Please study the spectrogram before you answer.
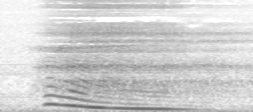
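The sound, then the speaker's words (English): A single audible exhale through the mouth during a guided breathing exercise, voiced like a soft sigh that slides downward in pitch and fades out gently, with no talking over it. “We breathe in and hold and exhale through our mouth. Breathe in and exhale. Breathe in and exhale.”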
